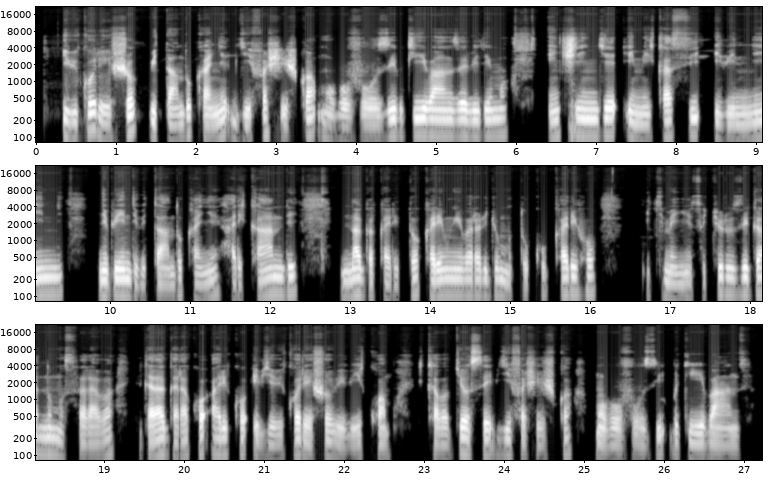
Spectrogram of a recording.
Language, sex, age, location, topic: Kinyarwanda, male, 18-24, Kigali, health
